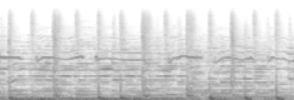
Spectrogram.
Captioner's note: high pitched squealing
